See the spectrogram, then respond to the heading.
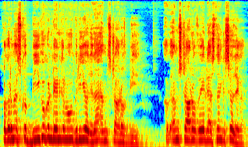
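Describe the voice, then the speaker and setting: A man's voice: high voice, brisk, dark tone. A man giving a math lecture, who poses questions to the class and answers them himself.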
